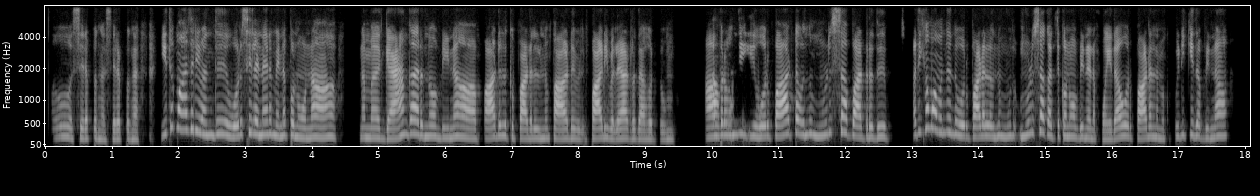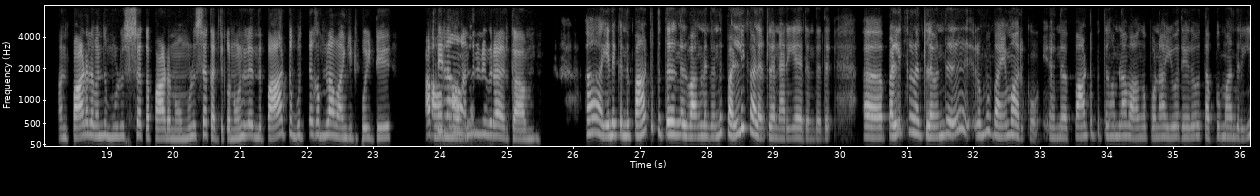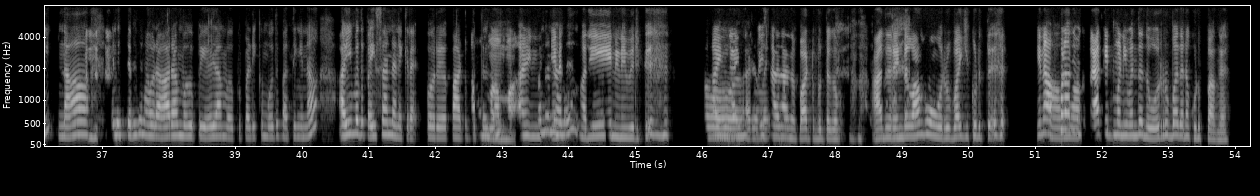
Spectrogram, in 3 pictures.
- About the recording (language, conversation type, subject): Tamil, podcast, பாடல்கள் உங்கள் பள்ளி அல்லது கல்லூரி நாட்களின் நினைவுகளுடன் எப்படி இணைகின்றன?
- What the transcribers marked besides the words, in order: other noise; "பாடி" said as "பாடு"; "நினைவுலா" said as "நினைவெறா"; chuckle; chuckle; "ஐம்பது" said as "ஐந்து"; laughing while speaking: "அது ரெண்டு வாங்குவோம் ₹1க்கு குடுத்து"; laugh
